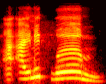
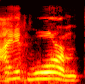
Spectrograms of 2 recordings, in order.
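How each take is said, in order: First: Slow "worm" with a long er vowel; wrong vowel, WORM. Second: "warmth" with a long aw vowel; corrected WARMTH. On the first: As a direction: say "worm" with er where "warm" needs aw. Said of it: "kamu nggak bisa bilang". ("worm" dengan E panjang, contoh salah) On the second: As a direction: say "warmth" with an O sound, not er. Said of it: "kamu harus bilangnya". ("warmth" dengan O panjang) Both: Shown as a demonstration.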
